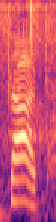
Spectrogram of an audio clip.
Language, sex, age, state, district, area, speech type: Nepali, female, 18-30, West Bengal, Darjeeling, rural, read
